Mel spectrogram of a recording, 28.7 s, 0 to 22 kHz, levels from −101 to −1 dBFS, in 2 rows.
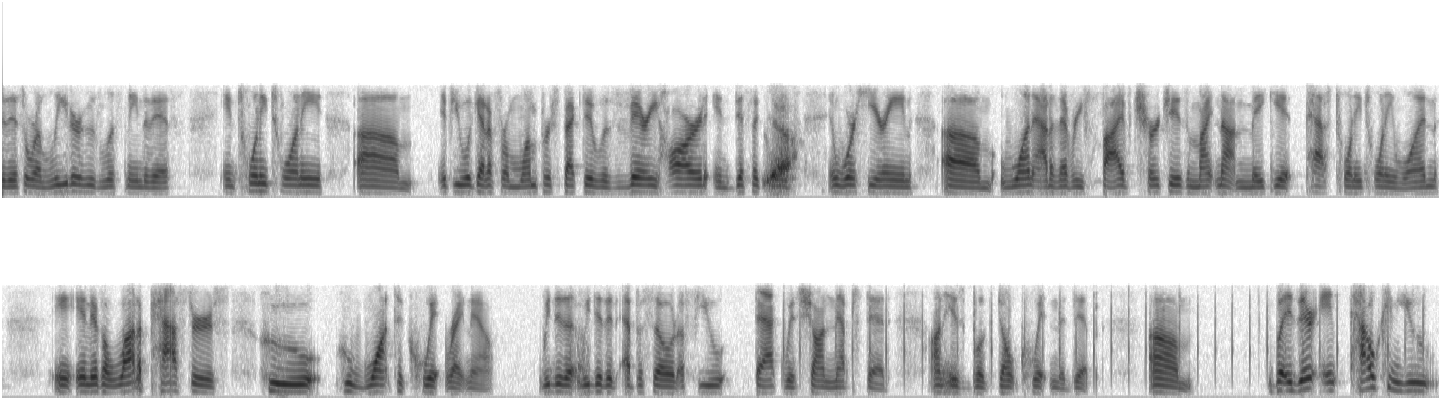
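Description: From 22.01 s to 28.59 s, just after "an episode a few", a steady ticking of about 40 clicks at 5.8 per second rides over the narrowband phone-line speech, peaking a few decibels above it. This train of clicks is likely interference or a faulty connection injecting similar pulses.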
